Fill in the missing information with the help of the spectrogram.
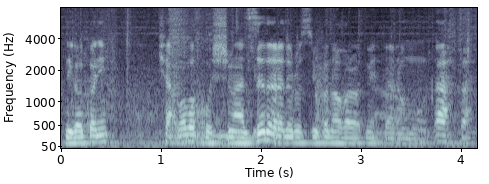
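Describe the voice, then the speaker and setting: A woman's voice: a bass voice, background noise. A woman, filming on a phone as she coaches a small child through grilling kebabs outdoors, with patient, encouraging instructions. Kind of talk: casual home vlog. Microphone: phone camera.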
